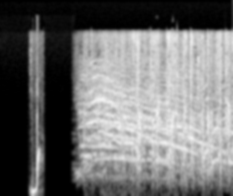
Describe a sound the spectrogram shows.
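A cheerful celebratory jingle plays.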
